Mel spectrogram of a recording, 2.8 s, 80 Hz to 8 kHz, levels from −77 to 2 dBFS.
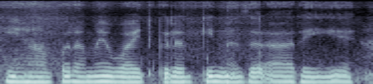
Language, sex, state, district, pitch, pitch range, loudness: Hindi, male, Himachal Pradesh, Shimla, 130 Hz, 130-135 Hz, -13 LUFS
